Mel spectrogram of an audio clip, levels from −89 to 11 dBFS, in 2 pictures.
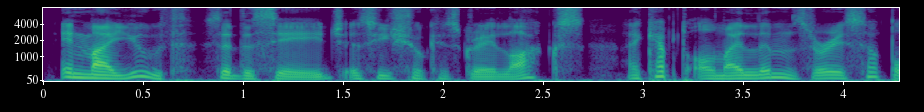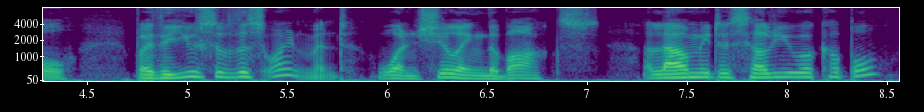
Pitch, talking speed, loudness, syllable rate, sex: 135 Hz, 245 wpm, -21 LUFS, 5.8 syllables/s, male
